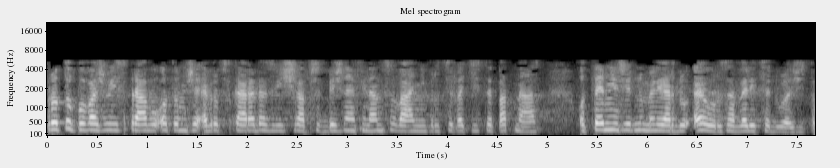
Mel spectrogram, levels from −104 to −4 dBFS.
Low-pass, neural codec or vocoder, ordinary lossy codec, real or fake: 5.4 kHz; vocoder, 44.1 kHz, 128 mel bands, Pupu-Vocoder; MP3, 24 kbps; fake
